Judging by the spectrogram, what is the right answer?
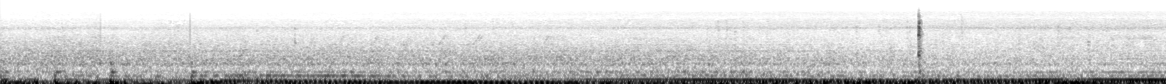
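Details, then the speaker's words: Car with a low-RPM, light-load miss; a new coil pack and a replacement coil did not cure it: engine drone rises and sags unevenly, briefly drops out then surges back under load; cutting out, owner suspects bad cam sensor. "Still cutting out. Did you hear it when I was right there? It cut out here. It's like surging right now."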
